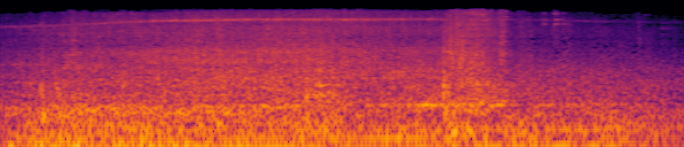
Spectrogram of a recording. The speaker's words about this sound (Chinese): 不少石子都从柏油路面脱落，产生了大量网状的裂缝和很多形状不规则的坑，车辆压过大坑产生了很大的噪声。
